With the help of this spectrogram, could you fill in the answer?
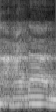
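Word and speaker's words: أحدا: Tulisannya ahadan, dibacanya ahada. Namanya mad iwad.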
